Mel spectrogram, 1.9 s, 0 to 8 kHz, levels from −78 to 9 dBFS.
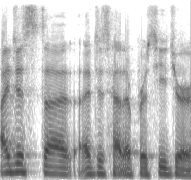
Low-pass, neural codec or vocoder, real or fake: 7.2 kHz; none; real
